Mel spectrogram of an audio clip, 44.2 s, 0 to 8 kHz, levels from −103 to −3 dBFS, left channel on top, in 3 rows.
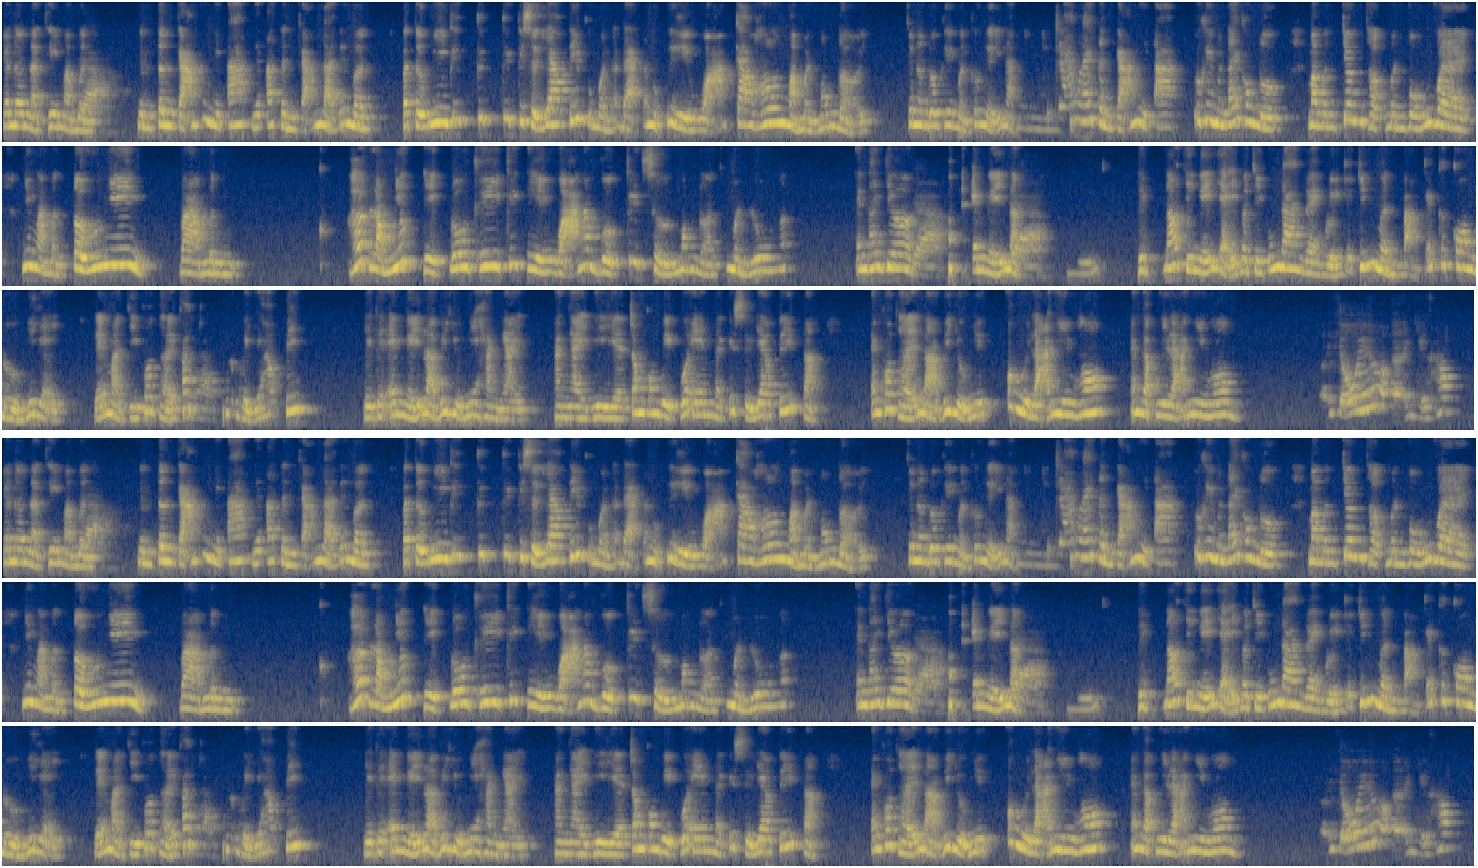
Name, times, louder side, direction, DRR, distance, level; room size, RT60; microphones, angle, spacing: voice 1, 0.0-0.9 1.4-3.7 4.0-8.7 9.1-10.1 10.6-12.8 13.1-14.7 14.9-16.2 16.5-17.1 18.2-22.6 23.3-23.9 24.4-24.9 25.5-25.7 26.1-30.1 30.4-31.4 31.7-32.5 33.1-34.7 35.0-37.6 38.2-41.8, left 1 dB, 20° left, 0.5 m, -25 dB
voice 2, 0.7-1.1 10.1-10.6 23.8-24.2 24.8-25.2 31.3-31.6 42.7-43.9, left 2 dB, 75° left, 0.9 m, -33 dB
3.7 x 2.2 x 2.9 m
head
